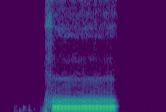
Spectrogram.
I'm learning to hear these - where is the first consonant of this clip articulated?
velum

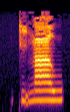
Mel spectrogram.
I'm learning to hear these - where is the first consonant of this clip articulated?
velum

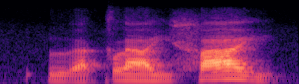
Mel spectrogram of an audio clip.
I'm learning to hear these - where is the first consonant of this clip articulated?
throat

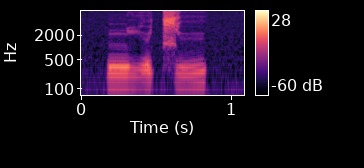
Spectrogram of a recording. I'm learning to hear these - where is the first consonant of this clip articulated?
palate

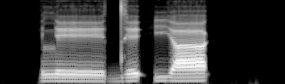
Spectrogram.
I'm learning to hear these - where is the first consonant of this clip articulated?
tongue tip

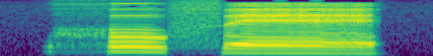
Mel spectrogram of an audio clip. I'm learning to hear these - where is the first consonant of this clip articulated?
throat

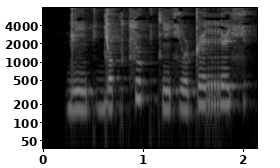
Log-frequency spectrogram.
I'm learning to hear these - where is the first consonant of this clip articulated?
retroflex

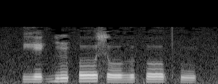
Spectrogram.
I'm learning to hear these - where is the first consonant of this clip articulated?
velum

